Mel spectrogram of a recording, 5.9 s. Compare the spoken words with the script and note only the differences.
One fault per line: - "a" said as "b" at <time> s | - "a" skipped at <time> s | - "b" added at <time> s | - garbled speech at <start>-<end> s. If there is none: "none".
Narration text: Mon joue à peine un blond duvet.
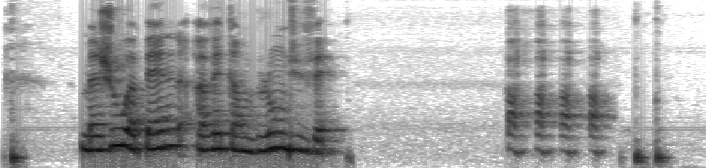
- "Mon" said as "Ma" at 0.7 s
- "avait" added at 1.6 s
